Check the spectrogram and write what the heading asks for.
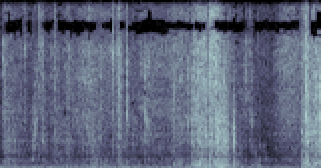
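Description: Low steady hum of a car's engine idling, heard inside the cabin, with one brief sound about a second and a half in.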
